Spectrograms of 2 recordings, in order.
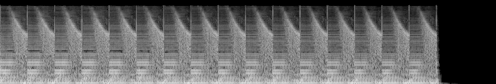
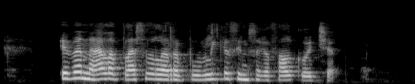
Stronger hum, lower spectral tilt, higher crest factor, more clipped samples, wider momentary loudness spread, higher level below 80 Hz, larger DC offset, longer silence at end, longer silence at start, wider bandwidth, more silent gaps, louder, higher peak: neither; second, -3.5 dB/octave vs -5.5 dB/octave; second, 12 dB vs 18 dB; neither; second, 2 LU vs 11 LU; first, -16 dBFS vs -66 dBFS; neither; second, 0.55 s vs 0.8 s; second, 0 s vs 0.6 s; first, 17 kHz vs 7.8 kHz; neither; first, -11 LUFS vs -17 LUFS; about the same, 0 dBFS vs -2 dBFS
